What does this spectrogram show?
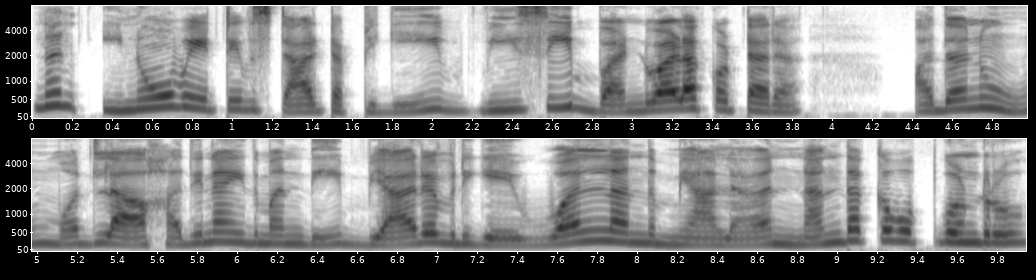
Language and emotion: Kannada, happy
